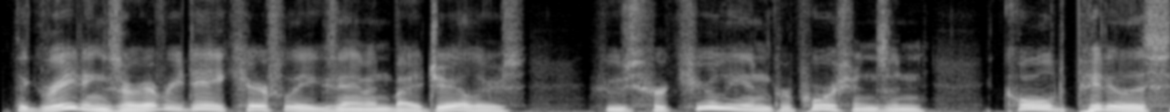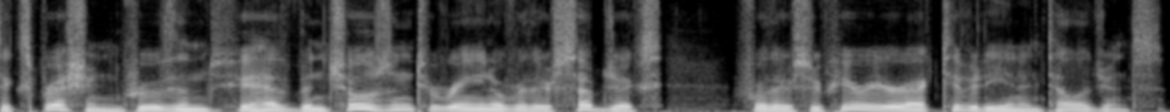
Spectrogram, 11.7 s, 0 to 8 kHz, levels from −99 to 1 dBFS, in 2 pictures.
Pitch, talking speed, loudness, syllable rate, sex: 135 Hz, 170 wpm, -16 LUFS, 6.3 syllables/s, male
